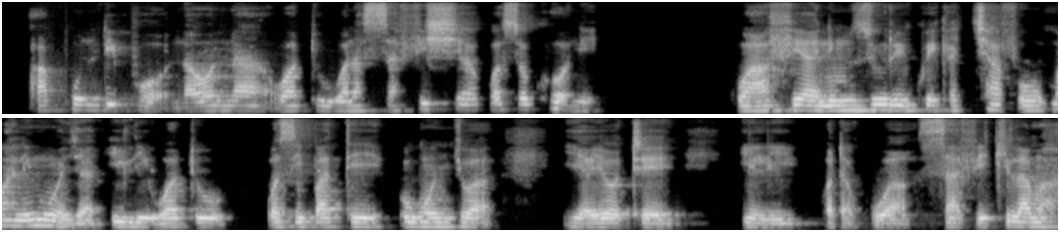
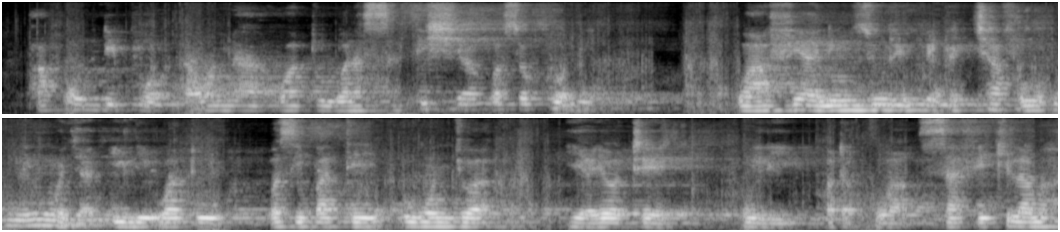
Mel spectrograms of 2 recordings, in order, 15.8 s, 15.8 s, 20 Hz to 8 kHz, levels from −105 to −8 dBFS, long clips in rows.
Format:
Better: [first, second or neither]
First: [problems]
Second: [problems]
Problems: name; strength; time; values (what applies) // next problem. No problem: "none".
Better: first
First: none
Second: noise reduction (neural separator model SepFormer DNS4)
